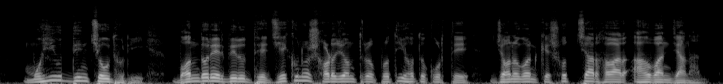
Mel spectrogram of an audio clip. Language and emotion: Bengali, neutral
